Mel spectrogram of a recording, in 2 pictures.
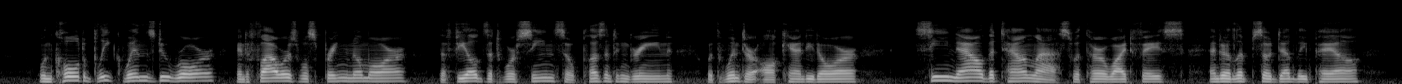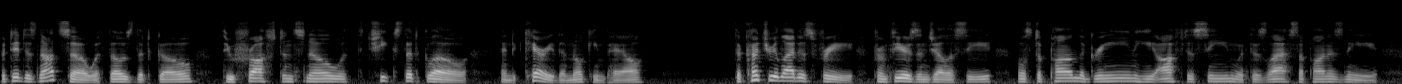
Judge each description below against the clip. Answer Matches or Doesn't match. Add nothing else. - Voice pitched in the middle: Doesn't match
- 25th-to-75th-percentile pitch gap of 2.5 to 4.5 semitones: Matches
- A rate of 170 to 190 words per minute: Matches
